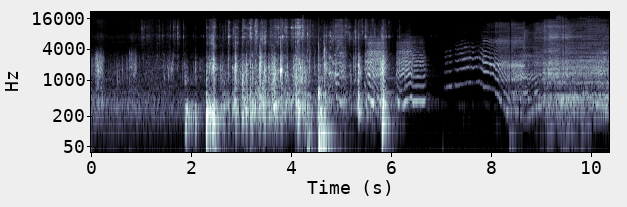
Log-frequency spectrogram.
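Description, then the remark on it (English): Keys jangle and clink in a busy, rattling burst for several seconds, mixed with footsteps, followed by a series of rising and falling chirping tones. “Grab your keys, mate.”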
